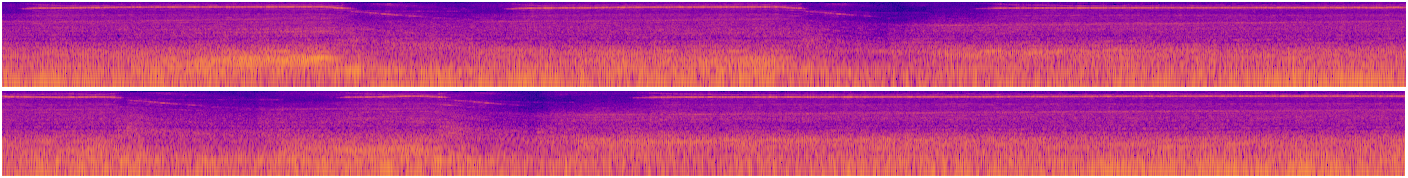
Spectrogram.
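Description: A truck engine drones steadily, dipping and climbing again with each gear change.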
